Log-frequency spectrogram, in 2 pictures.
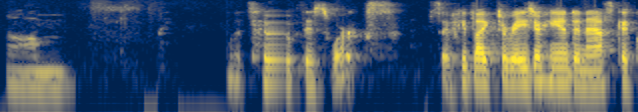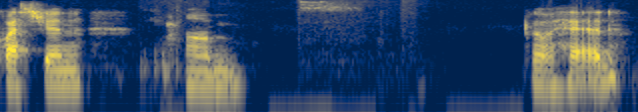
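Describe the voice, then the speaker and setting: An older woman moderating a press conference over a video call, talking slowly with many pauses and fillers, on earphones from home. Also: low voice, flat delivery, creaky. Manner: hesitant, filler-heavy, slow. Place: home room indoors. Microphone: earphone headset on video call. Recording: dull lo-fi video call audio.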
